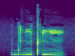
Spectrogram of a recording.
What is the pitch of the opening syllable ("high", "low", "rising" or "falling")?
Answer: high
